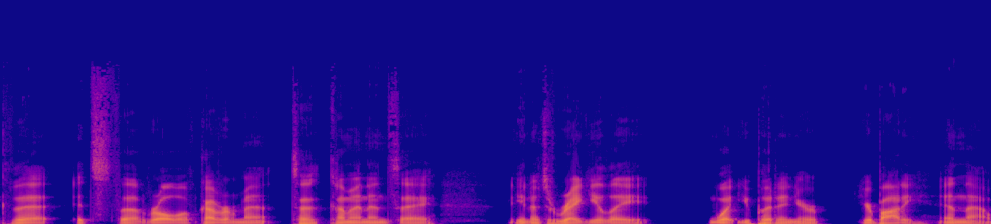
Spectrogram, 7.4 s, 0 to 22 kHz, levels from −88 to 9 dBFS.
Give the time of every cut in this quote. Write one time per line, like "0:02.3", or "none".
none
